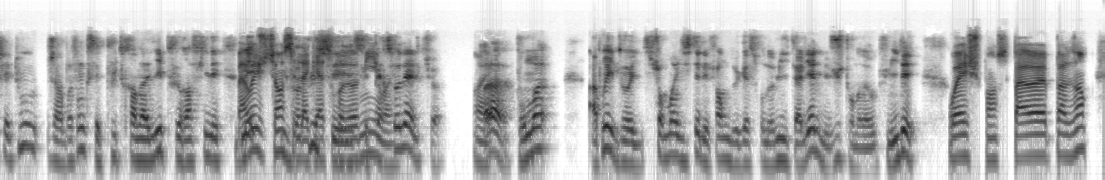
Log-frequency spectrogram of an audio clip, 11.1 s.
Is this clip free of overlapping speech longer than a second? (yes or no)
no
